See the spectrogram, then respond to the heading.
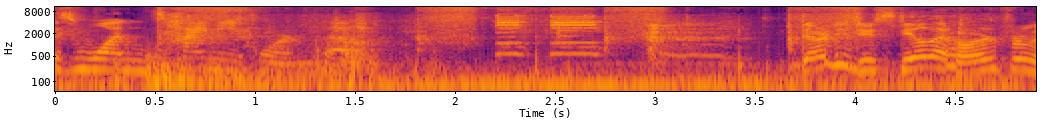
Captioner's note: honks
